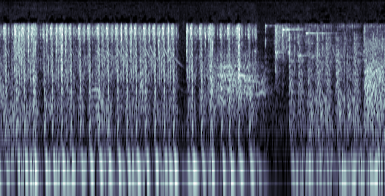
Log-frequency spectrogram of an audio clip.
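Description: Rapid automatic fire from the fusion pistol, called the fusion cannon, in the Marathon video game: a loud, dense stream of energy shots with a brief gap midway, then continuing steadily to the end.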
